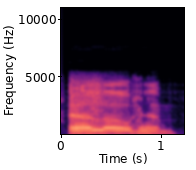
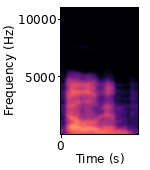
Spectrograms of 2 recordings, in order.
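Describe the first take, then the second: First: Elohim said slowly, syllable by syllable; drawn-out name. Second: Said in the usual way. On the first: Shown as a demonstration. Preacher repeats the name to his listeners, slow and drawn out. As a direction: stretch out each syllable of Elohim.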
